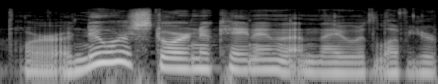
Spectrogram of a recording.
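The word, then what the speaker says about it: New Canaan: For those who didn't know how to pronounce this wonderful town, it's New Cananan, not New Canon.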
